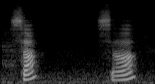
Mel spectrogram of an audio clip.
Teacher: So the first a is short, sa, sa. And then the second a is long. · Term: long a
